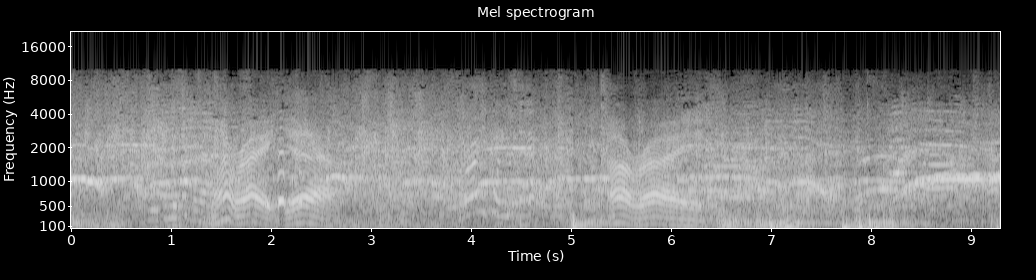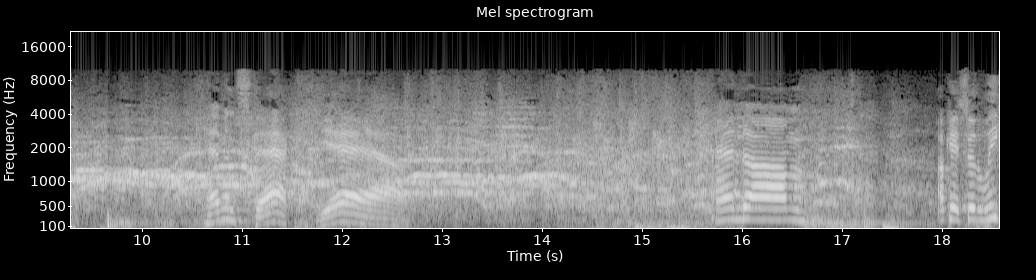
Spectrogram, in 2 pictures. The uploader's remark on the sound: Our huge live show with PotterCast, recorded at Manhattan’s Union Square Barnes & Noble right after the premiere of Harry Potter and the Goblet of Fire . More than 500 fans came out to say hello; we all were downright terrified.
